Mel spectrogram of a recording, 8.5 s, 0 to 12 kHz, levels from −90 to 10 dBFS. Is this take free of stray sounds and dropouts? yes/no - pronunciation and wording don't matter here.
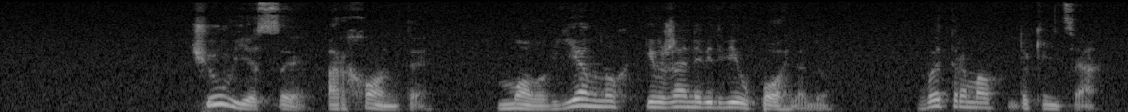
yes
